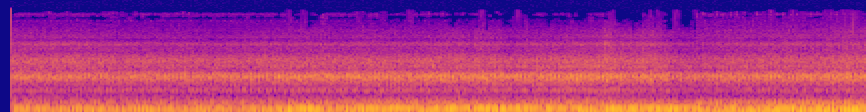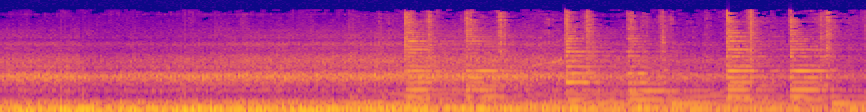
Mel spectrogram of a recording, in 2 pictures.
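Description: A car driving along a road: a steady rumble of engine, tyres and wind. About eight seconds in, plucked guitar music begins as the rumble fades.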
